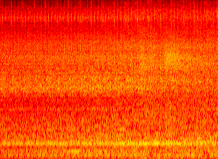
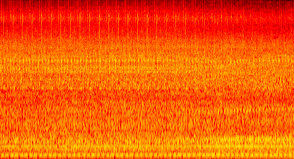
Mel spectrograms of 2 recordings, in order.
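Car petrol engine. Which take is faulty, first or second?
second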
